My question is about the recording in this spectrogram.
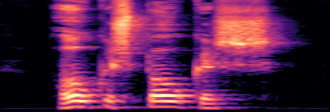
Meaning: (noun) hocus-pocus
- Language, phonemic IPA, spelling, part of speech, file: Dutch, /ˌhokʏsˈpokʏs/, hocus pocus, noun / interjection, Nl-hocus pocus.ogg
